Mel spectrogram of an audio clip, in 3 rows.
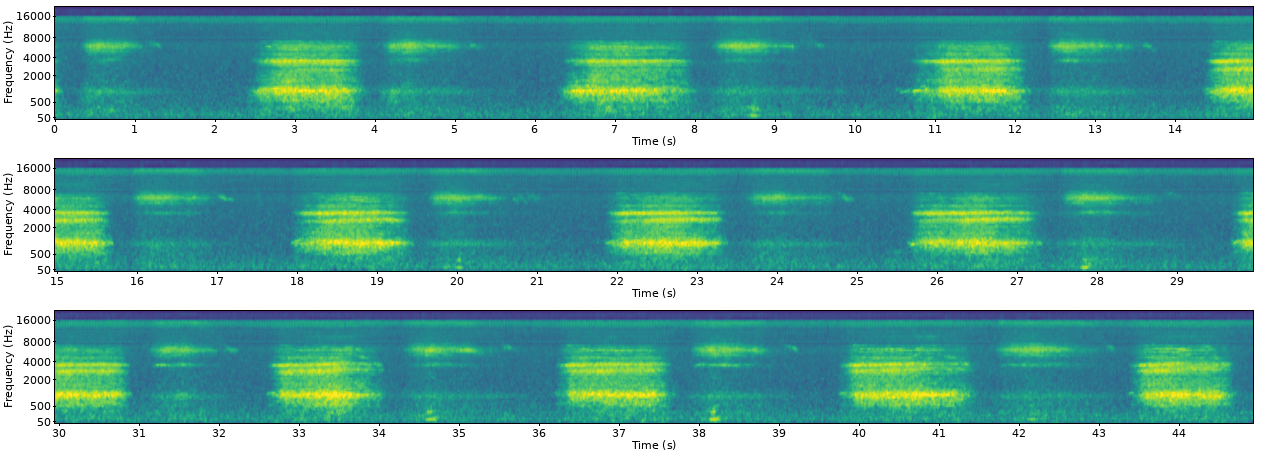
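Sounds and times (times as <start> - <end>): person snoring: 2.4 - 5.1, 6.4 - 9.2, 10.6 - 13.7, 14.4 - 17.2, 18.0 - 20.5, 29.7 - 35.3, 36.2 - 39.2, 39.8 - 42.8, 43.4 - 44.8.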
